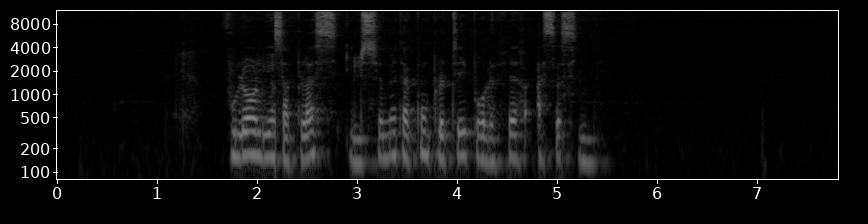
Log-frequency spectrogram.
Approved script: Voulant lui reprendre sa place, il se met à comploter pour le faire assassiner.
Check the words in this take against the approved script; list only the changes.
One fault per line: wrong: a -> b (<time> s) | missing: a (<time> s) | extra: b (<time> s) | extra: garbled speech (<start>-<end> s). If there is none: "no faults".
missing: reprendre (2.1 s)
